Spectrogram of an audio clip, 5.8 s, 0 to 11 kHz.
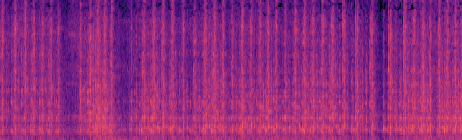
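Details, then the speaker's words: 1978 Ford F-150 Ranger Explorer that had been flooded, first start running on a carburetor bowl of fuel. Uneven, stumbling, sputtering chatter, clearly not on all eight cylinders. Suspected cause is a cracked emulsion tube; timing, plugs and valves also likely poor. Misfire. "we definitely don't have all eight cylinders but it's trying to run what that might be is that cracked emulsion tube not working right"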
